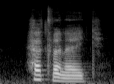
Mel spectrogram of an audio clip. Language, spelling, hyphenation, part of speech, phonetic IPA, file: Hungarian, hetvenegy, het‧ven‧egy, numeral, [ˈhɛtvɛnɛɟː], Hu-hetvenegy.ogg
- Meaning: seventy-one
